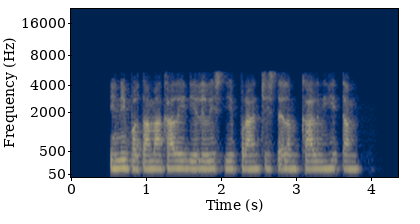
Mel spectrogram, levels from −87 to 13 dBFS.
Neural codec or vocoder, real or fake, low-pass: codec, 16 kHz, 0.9 kbps, LongCat-Audio-Codec; fake; 5.4 kHz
